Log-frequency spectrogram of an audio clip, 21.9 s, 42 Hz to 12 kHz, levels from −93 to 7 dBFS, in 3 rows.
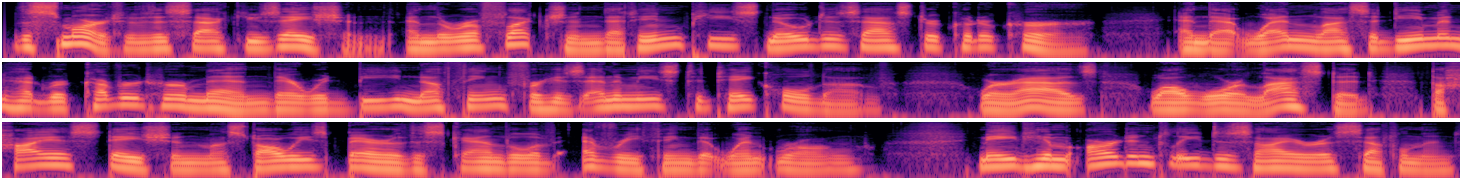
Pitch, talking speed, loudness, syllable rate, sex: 120 Hz, 155 wpm, -18 LUFS, 4.9 syllables/s, male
